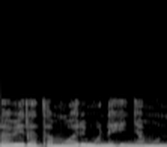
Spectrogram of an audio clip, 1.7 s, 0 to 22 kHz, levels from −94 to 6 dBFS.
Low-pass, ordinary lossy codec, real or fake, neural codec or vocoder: 7.2 kHz; none; real; none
